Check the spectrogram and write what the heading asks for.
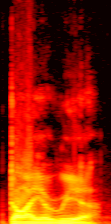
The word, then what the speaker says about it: diarrhea: The pronunciation of that word is diarrhea.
